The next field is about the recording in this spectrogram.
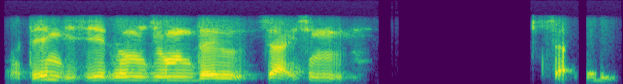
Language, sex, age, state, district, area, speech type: Manipuri, male, 30-45, Manipur, Thoubal, rural, conversation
